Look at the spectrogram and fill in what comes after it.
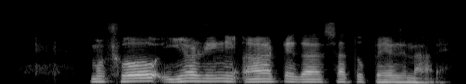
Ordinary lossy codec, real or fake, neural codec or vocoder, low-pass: Opus, 24 kbps; fake; codec, 16 kHz, 1.1 kbps, Voila-Tokenizer; 7.2 kHz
